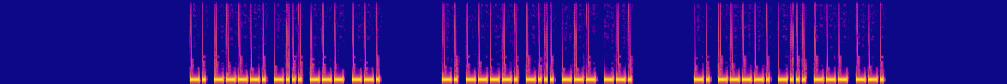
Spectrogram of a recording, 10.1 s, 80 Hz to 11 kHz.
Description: Morse code, heard as a keyed tone, about 40 wpm, 700 Hz. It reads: N9BOG N9BOG N9BOG
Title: USA Call Signs - 5 Characters - Repeated 3x - 40wpm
